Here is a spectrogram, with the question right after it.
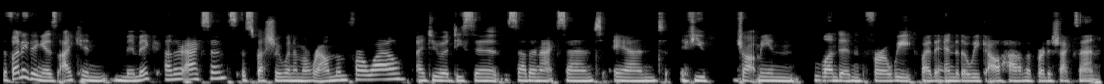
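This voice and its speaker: A woman's voice: fairly low pitch, brisk, few pauses, dry recording, poor audio. A woman who grew up in the United States and whose first language is Dutch, chatting casually as a podcast guest and saying "like" often. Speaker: podcast guest, quilt pattern designer. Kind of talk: casual interview chat.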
